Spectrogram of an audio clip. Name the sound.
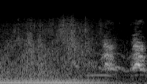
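dogs barking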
